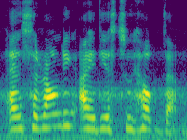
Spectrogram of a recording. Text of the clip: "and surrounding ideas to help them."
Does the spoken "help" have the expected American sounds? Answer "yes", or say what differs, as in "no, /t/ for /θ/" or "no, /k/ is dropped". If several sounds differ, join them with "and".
yes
